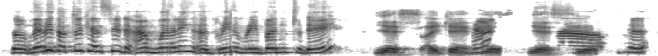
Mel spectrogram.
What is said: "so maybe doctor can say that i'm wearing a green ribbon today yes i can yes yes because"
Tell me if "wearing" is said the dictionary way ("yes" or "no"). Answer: no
